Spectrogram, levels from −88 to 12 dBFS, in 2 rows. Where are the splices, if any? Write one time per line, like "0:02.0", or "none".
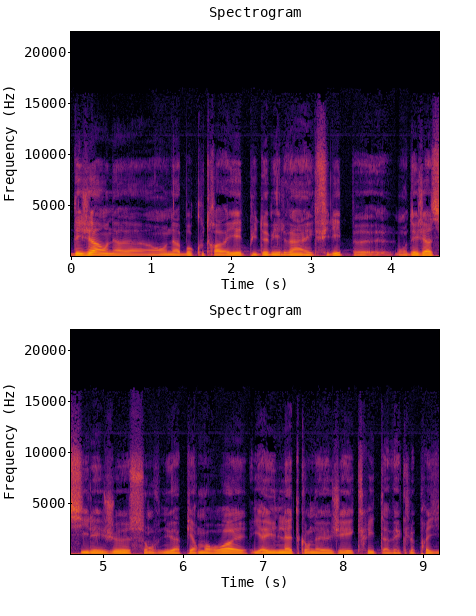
none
